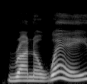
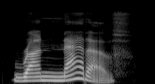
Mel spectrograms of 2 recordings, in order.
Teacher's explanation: >> With run, the N sound is so strong that it usually eats the next word. Run away sounds like run and away.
